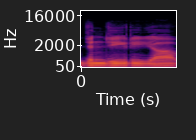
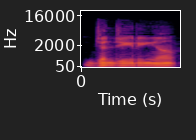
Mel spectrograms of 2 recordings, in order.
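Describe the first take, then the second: First: ਜੰਜੀਰੀਆ with a plain oral last vowel; wrong oral ending. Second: ਜੰਜੀਰੀਆਂ with a nasal final vowel; nasal ending. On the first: Teacher shows the wrong reading to avoid. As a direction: drop the nasal on ਜੰਜੀਰੀਆ. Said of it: "ਪਾਠ ਨਹੀਂ ਕਰਾਂਗੇ". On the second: Teacher models correct nasal reading, loud. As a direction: end ਜੰਜੀਰੀਆਂ through the nose. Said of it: "ਇੱਦਾਂ ਪਾਠ ਕਰਾਂਗੇ ਆਪਾਂ ਨਾਸਕੀ". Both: Shown as a demonstration.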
